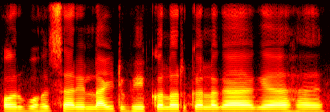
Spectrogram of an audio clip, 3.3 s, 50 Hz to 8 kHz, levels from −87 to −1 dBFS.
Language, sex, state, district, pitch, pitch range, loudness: Hindi, male, Jharkhand, Palamu, 145 Hz, 145-150 Hz, -15 LUFS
